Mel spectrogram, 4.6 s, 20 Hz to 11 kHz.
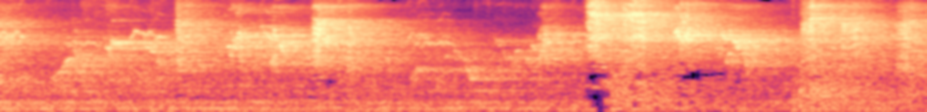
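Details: Budgerigar chicks in a new nest, day 14, make strident, noisy, hissing rasps in long swelling bursts, broken by brief pauses and a sharp loud onset.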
